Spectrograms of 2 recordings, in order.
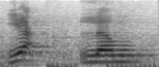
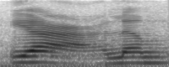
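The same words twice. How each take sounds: First: The middle sound is abrupt, like a jump. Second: The middle sound is soft and smooth. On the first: The speaker calls it wrong. "jangan ya'lam. Nah, tadi seperti ngeloncat gitu" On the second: The speaker calls it right. "harusnya ya'lam, yang lebih soft lagi"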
